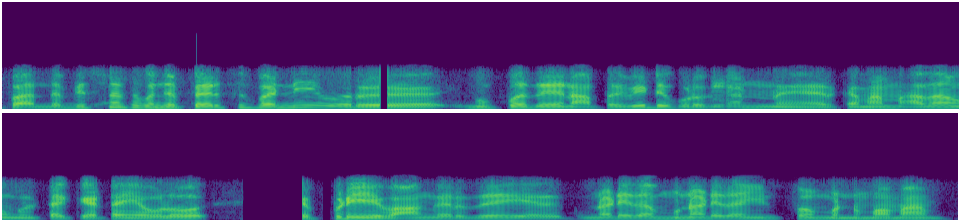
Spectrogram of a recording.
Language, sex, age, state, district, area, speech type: Tamil, male, 18-30, Tamil Nadu, Perambalur, rural, conversation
